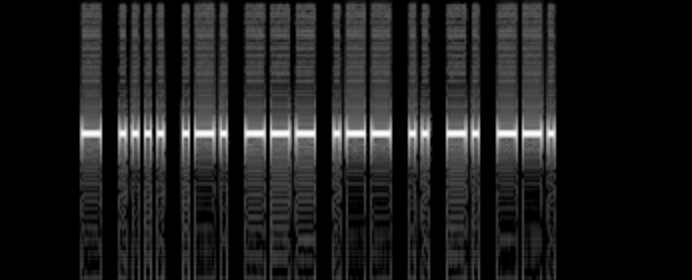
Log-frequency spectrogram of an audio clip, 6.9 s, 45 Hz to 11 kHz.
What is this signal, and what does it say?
Morse code, heard as a keyed tone, about 19 wpm, 800 Hz. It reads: THROWING
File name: Fast TH @18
